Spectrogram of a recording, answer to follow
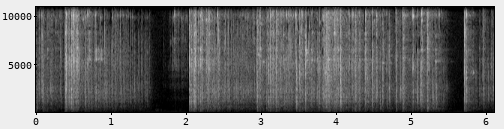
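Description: Dense clinking and rattling of many small hard objects tumbling together, like coins or small pieces being poured or shaken. It comes in two long runs with a short break about a second and a half in, then stops briefly and starts again near the end.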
